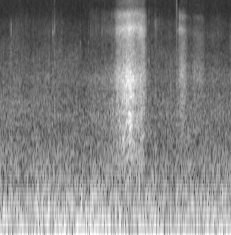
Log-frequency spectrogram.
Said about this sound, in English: Right now there's a nice gust that I can feel. It's saying, okay, time to get going and rig up the kite.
